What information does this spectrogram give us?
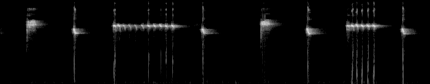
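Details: Kolibri ninja sunbird song, a recording meant for training other caged birds: sharp high chirps alternating with rapid buzzy trills, about eight bursts in four seconds, nothing else audible.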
